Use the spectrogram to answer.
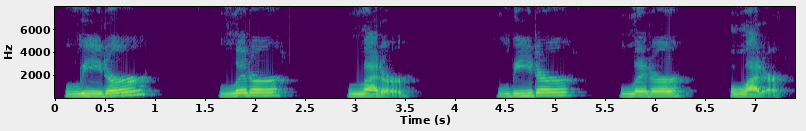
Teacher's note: to say that eh sound it's going to be a little more open than it is for the ih · so we have closed a little more open and then the most open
